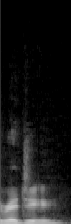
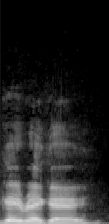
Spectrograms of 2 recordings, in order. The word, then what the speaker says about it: Regi: People like Hello, pronouncing Regi. Regi. I've heard reggae.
